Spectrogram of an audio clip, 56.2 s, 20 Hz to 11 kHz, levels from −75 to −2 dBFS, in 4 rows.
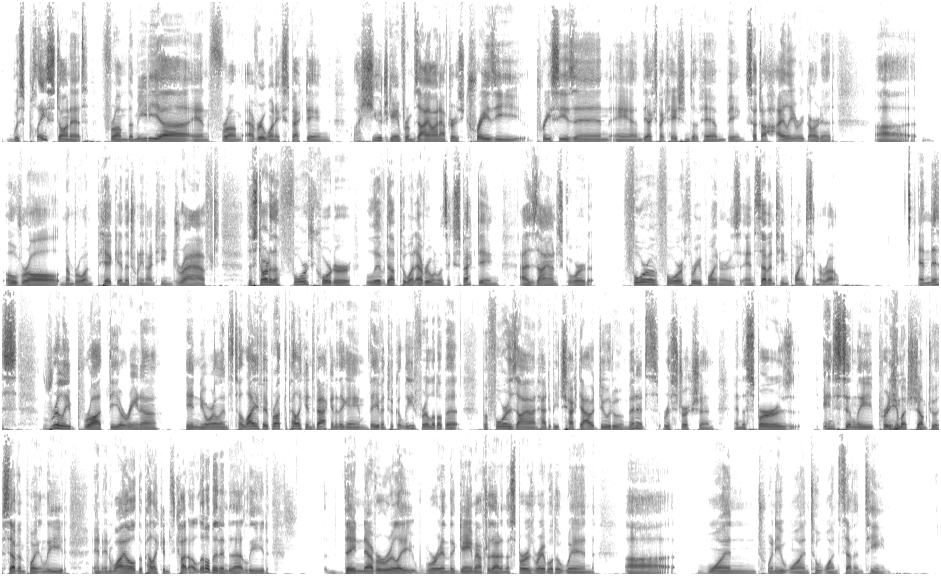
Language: English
